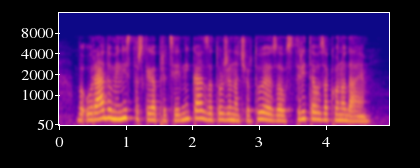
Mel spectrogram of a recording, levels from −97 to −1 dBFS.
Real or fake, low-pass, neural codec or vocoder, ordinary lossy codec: real; 7.2 kHz; none; none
